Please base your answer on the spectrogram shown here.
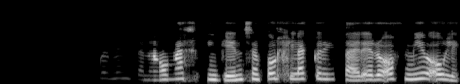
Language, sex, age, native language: Icelandic, female, 20-29, Icelandic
